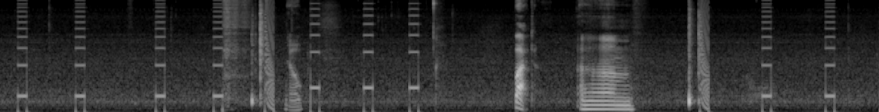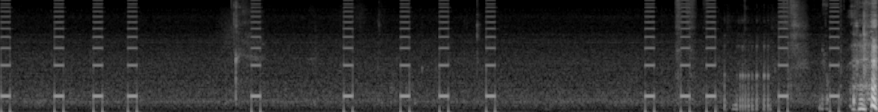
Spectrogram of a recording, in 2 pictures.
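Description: Short electronic beeps sound from a video game at an even pace.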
